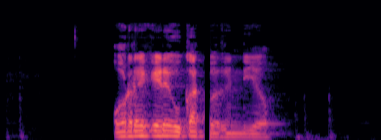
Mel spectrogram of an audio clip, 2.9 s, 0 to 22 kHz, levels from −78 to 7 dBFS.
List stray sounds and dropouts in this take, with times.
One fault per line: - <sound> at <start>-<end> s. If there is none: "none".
- dropout at 1.5-1.6 s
